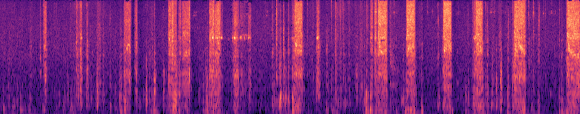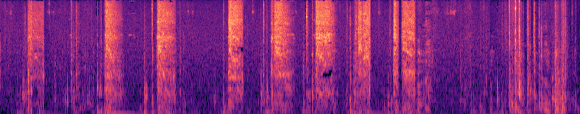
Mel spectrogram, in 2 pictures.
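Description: Irregular knocks, scrapes and thumps from hands-on work, one to three a second, with a few heavier low thumps in the second half.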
